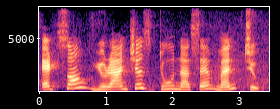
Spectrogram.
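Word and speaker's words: Edson Arantes do Nascimento: His name was Edson Arantes do, इसका है pronunciation एडसोंग यूरांचस डू नासेमेंटू, बट his friends called him पेले, लेकिन उसके friends पेले बताते हैं.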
